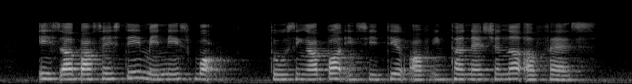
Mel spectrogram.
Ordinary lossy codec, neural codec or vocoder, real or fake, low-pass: none; none; real; 7.2 kHz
